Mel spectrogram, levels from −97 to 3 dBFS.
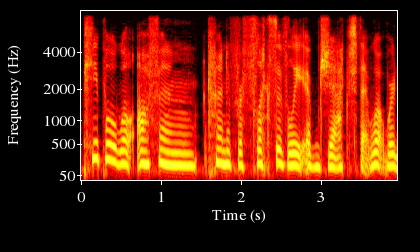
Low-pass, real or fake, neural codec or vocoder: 7.2 kHz; fake; codec, 16 kHz, 8 kbps, FreqCodec, larger model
